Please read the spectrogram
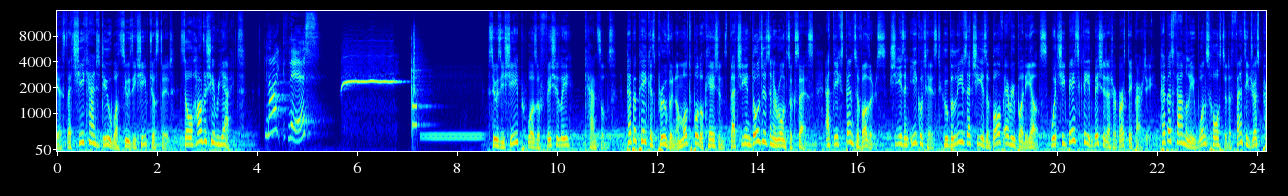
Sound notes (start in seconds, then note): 5.6 whistles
